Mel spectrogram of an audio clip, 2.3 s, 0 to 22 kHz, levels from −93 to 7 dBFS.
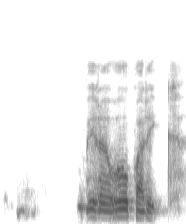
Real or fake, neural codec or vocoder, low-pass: fake; codec, 16 kHz, 8 kbps, FunCodec, trained on LibriTTS, 25 frames a second; 7.2 kHz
